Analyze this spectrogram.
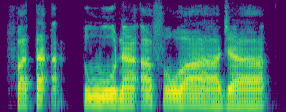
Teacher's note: الف کے اوپر جب بھی جزم آ جائے گا کسی حرف کے ساتھ، تو اس کو جھٹکا کے ساتھ پڑھا جائے گا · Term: حمزہ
